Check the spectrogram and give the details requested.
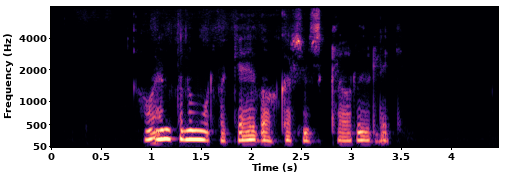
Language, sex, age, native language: Icelandic, female, 50-59, Icelandic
